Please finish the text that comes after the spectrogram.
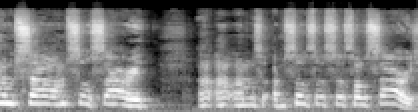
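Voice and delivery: high-pitched stammered apology; mock stuttering. Neighbour apologizing for the knife incident, stuttering. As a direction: trip over the words, imitating her fluster. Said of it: "She started stuttering".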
